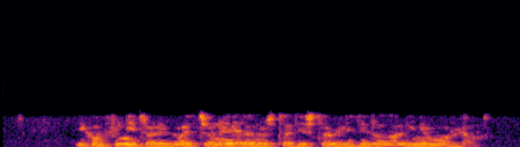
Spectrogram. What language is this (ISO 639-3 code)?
ita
